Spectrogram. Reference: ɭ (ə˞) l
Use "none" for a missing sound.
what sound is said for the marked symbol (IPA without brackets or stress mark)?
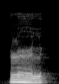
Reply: ə˞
